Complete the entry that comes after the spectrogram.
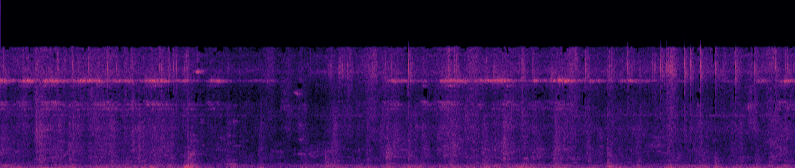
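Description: Passenger car of a steam excursion train rolling along the track, heard from on board: a steady low rumble and rattle, with wheel knocks over the rail joints, sharpest about two seconds in and again near six seconds.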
